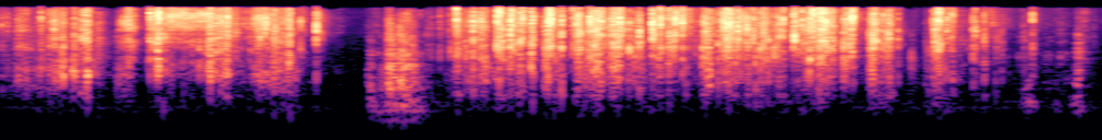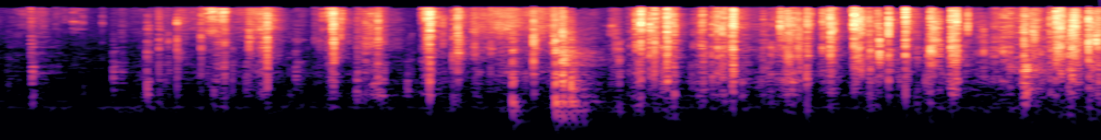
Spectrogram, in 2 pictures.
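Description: A Tokidoki Unicorno blind-box package being opened by hand: the cardboard box handled, then the silver foil blind bag crinkling and rustling in a dense run of crackles, with a few brief lulls.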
